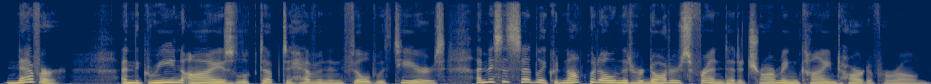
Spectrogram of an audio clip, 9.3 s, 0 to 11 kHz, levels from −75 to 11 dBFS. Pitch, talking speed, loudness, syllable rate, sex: 215 Hz, 205 wpm, -17 LUFS, 4.7 syllables/s, female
